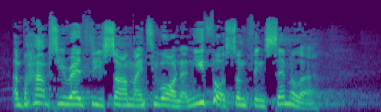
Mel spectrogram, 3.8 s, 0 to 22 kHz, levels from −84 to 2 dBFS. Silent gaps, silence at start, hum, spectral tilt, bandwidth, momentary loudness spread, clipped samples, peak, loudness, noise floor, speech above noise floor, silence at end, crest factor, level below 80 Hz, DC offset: none; 0.15 s; none; -2.5 dB/octave; 14.5 kHz; 6 LU; under 0.1%; -4 dBFS; -21 LUFS; -51 dBFS; 29 dB; 0.5 s; 20 dB; -62 dBFS; under 0.1%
